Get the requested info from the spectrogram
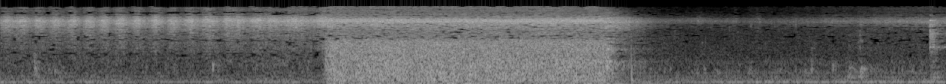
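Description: Thick tomato gravy simmering in a pan, sizzling with a fast, fine crackle. About two seconds in a louder rushing hiss joins it. About two seconds later the sound cuts off abruptly to a much quieter level.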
